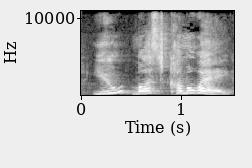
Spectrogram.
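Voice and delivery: loud, measured scolding order; agitated cry. A narrator's reading. Wonka to the boy dirtying his chocolate, agitated cry. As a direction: order him away, loud and emphatic. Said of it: "cried Mister Wonka, hopping up and down".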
